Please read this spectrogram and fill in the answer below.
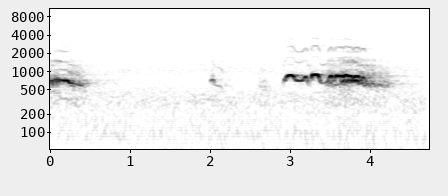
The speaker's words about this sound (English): On the scene's far right side, a tawny owl is perched. It's a male, cleaning his plumage while hooting in a persistent way.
